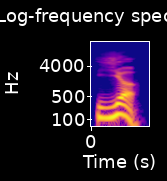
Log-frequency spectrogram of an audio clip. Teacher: इस बार जीभ ने पूरा टच नहीं किया, बस हल्का सा पास आई, यही है ईषत् स्पृष्टा।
